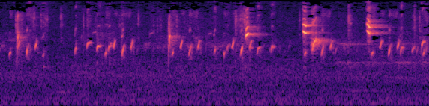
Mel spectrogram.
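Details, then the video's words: Group of goldfinches singing to prompt moulting goldfinches to sing; series of short high chirps repeated rapidly, broken by sharp bright buzzy bursts roughly every half second to second. "بتبتة جماعية تساعد الحسون على التغريد والخروج من مرحلة غيار الريش"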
